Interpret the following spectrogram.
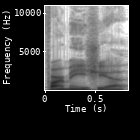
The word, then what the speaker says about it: Pharmasia: Because when you pronounce it, it's Pharmasia, so it's like a farm in Asia.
